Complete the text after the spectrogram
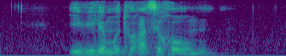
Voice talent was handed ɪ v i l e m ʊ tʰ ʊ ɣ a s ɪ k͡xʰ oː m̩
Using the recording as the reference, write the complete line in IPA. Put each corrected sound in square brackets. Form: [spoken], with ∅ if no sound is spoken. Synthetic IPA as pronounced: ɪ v i l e m ʊ tʰ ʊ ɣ a s ɪ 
